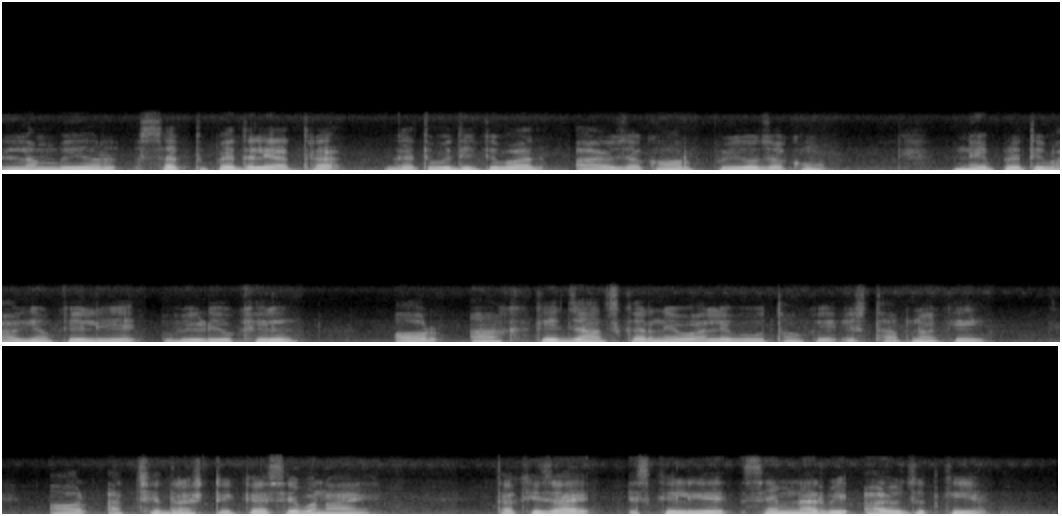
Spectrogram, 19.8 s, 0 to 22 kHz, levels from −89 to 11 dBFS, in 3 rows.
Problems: constant background noise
